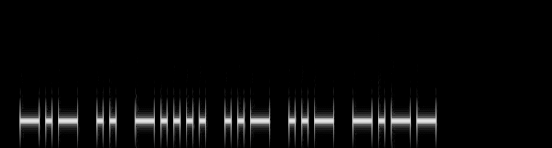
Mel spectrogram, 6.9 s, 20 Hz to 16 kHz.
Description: Morse code, heard as a keyed tone, about 15 wpm, 700 Hz. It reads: KI6UUY
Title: USA Call Signs - 6 Characters - 15wpm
